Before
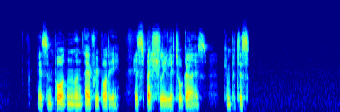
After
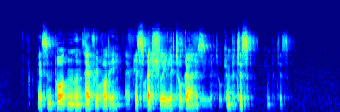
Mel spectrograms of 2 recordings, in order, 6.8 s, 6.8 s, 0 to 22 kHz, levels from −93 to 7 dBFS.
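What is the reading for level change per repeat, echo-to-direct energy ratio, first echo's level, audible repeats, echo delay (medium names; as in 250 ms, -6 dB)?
no regular repeats, -14.5 dB, -16.0 dB, 3, 72 ms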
